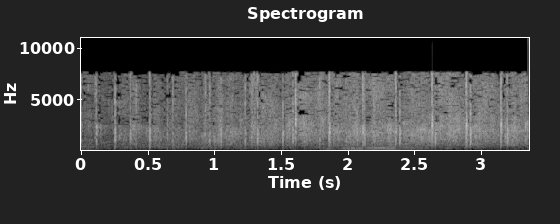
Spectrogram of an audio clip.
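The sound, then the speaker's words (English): An audience applauds for visual artist Richard Ray Mayhew as he is introduced as a panelist, a steady patter of many hands clapping for about three seconds, even and fairly loud, with a faint voice murmuring underneath toward the end. “Mr. Mayhew, get a little clap.”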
